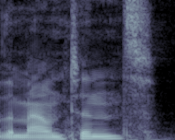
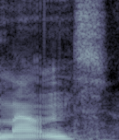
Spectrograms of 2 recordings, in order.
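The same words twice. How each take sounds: First: The T in mountains is clearly pronounced. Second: The T in mountains is dropped. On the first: This is how people elsewhere say it. "instead of" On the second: This is the local Colorado way of saying it. "we don't pronounce a lot of T's, like mountains. Like we say"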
